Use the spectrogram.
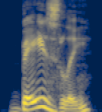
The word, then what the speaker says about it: Bazeley: with us today will basley oh which which he told us today we're like hey hey man how do you say your name he's like you say it like Paisley yeah he said that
